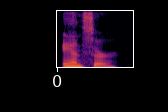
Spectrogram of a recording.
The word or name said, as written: answer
